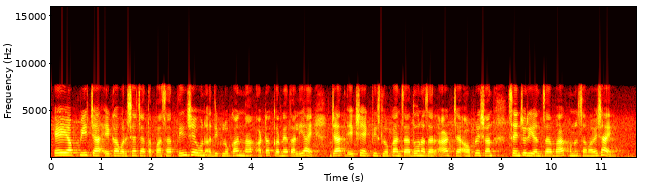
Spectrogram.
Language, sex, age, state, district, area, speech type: Marathi, female, 45-60, Maharashtra, Buldhana, rural, read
